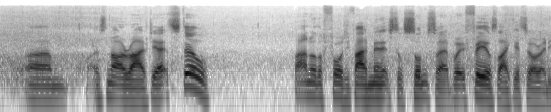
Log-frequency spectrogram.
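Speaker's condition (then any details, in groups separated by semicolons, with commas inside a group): No condition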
